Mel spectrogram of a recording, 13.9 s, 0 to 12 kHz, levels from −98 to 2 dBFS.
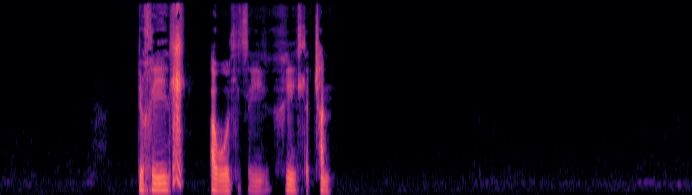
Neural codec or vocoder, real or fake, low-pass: none; real; 10.8 kHz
